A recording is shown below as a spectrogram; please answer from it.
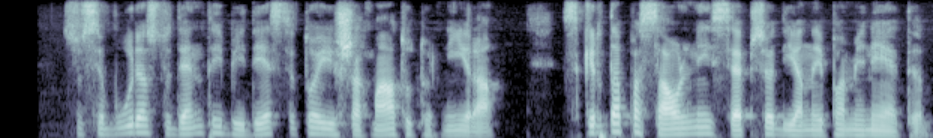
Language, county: Lithuanian, Vilnius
